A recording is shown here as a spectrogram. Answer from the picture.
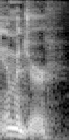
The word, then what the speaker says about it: Imgur: How does one pronounce that? – I I say Imager. – Imager. Let's go with that.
